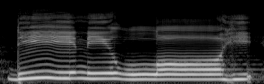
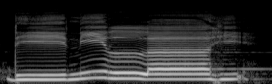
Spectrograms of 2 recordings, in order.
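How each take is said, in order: First: The l of Allah sounds heavy and thick. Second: The l of Allah sounds light and thin. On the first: The speaker calls it wrong. "itu jangan dinillahi, dinillahi, itu salah" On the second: The speaker calls it right. "dibaca tarkik atau tipis"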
